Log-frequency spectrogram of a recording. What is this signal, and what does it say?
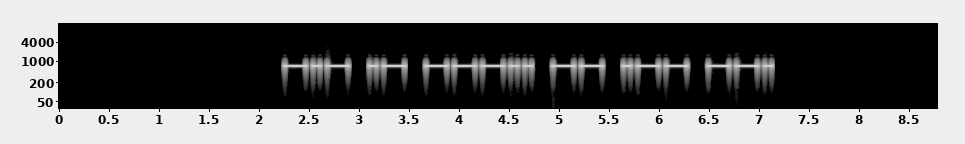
Morse code, heard as a keyed tone, about 17 wpm, 700 Hz. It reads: KA8MWG
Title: USA Call Signs - 6 Characters - Repeated 2x - 17wpm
